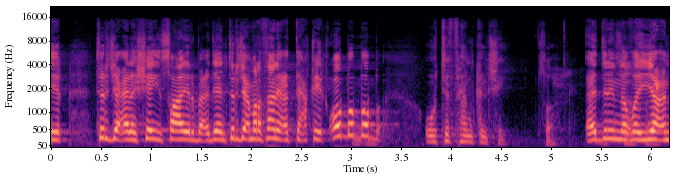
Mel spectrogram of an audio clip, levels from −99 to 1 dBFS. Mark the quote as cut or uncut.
uncut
